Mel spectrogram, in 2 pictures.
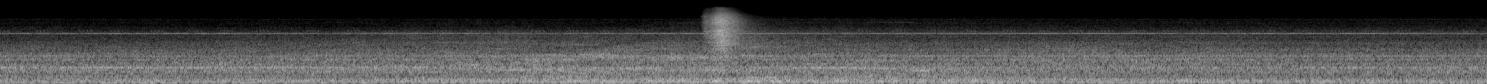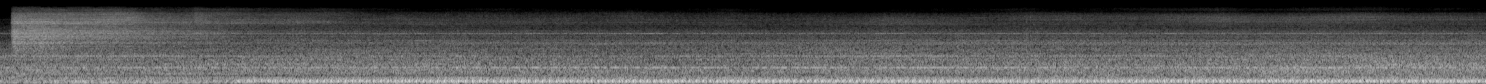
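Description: Diesel freight locomotive approaching slowly with its train: a steady engine drone that grows louder. A brief sharp noise comes about seven seconds in, a hiss joins about halfway, and a deeper, louder engine drone starts just after and holds.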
